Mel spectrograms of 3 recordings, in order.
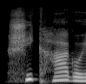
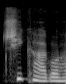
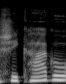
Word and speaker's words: Chicago: habe ich falsch ausgesprochen, nämlich mit einem viel zu starken T, also Chicago habe ich gesagt. Also ich habe es sehr deutsch ausgesprochen in diesem deutschen Podcast, aber natürlich äh, jeder, der die Stadt so liebt, muss sie auch richtig aussprechen.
